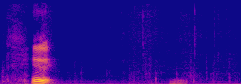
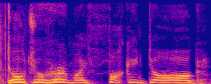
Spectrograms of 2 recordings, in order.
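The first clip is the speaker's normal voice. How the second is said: put-on high, loud surfer-accent shout; Buffalo Bill; 11 semitones higher, 5 dB louder than usual. Movie killer warning about his dog, high strange-accented shout. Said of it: "Think about that accent, Buffalo Bill".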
